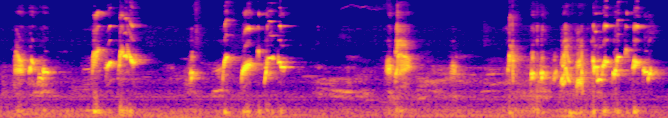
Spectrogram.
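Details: Red-whiskered bulbul in morning voice training, giving rapid series of bright chirpy warbles, some phrases rising then falling, with brief pauses between groups.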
